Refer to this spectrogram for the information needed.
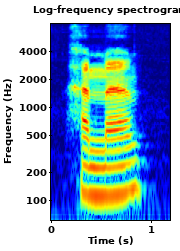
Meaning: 1. a bath, a bathtub: a bathhouse, a spa 2. a bath, a bathtub: a washroom; a bathroom; a restroom 3. a watering hole
- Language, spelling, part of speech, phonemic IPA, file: Arabic, حمام, noun, /ħam.maːm/, Ar-حمام.ogg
